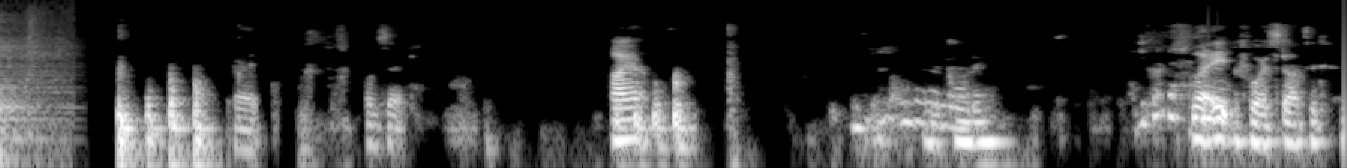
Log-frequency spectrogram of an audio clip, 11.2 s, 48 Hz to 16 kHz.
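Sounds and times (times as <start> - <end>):
knocking on a door: 1.0 - 1.9, 5.3 - 5.9
speech: 1.0 - 4.0, 5.1 - 5.9, 7.2 - 8.4, 9.5 - 11.2.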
